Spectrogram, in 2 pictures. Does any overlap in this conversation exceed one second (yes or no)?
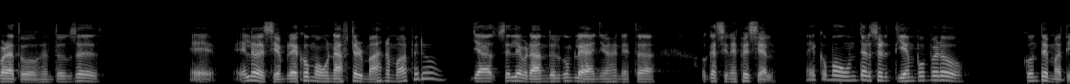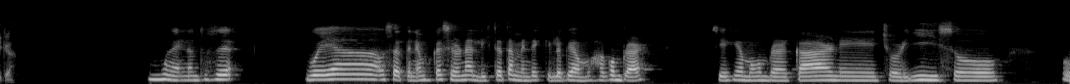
no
